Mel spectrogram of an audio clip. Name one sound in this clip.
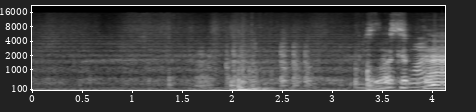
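Fabric rustles and flaps as it is unfolded.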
